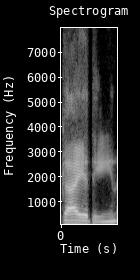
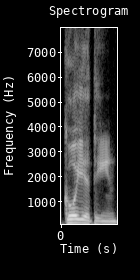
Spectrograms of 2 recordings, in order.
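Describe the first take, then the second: First: The first syllable sounds like 'gay'. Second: The first syllable sounds like 'go'. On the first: The speaker calls it right. "but it's actually" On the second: The speaker calls it wrong. "at first I'd pronounce it"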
